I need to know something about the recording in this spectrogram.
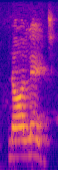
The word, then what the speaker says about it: knowledge: daily routine we use knowledge knowledge starts with the letter k but k is not audible right so these are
